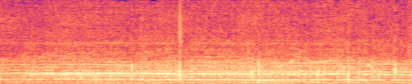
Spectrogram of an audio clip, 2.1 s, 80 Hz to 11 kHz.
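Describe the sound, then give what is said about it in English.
A crowd cheers as Joey Dunlop rides in on a 125 motorcycle after winning a race. The roar is loud and continuous from start to finish. “Sure to be a tremendous cheer here as he swings in for the third time this week as a victor, and here he comes.”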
